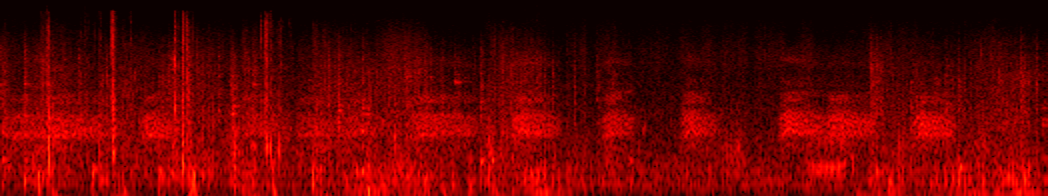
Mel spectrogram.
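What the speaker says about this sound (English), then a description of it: "I hear crows." Crows cawing in the survival video game The Long Dark, repeated harsh calls in uneven bursts over a steady windy ambient bed, moderately close, with soft crunching footsteps underneath.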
